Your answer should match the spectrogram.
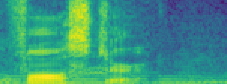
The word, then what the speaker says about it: Foster: pickle so it does I'm Foster I'll remember that easy because your name rhymes with fossil and you're old thanks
